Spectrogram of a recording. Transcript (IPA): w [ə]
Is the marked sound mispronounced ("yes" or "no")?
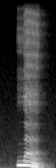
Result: no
